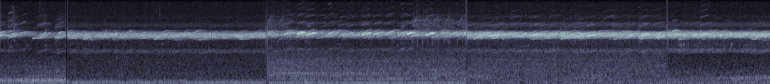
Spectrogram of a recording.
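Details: A dense chorus of spring peepers at the Bashakill, many high, piercing peeps overlapping into a steady shrill ring, captured by an acoustic monitor.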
